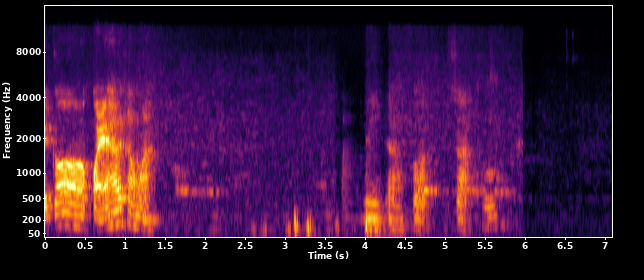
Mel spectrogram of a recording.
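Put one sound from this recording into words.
A man speaks over an online call, in a chanting voice.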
